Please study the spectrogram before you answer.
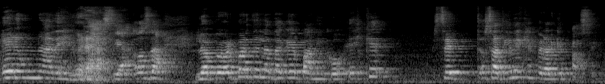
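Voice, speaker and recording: Una mujer joven con acento venezolano, copresentadora de un pódcast, que cuenta en charla casual y animada una historia personal, riéndose de sí misma. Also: female voice, sits high, moderate pace. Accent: Venezuelan Spanish. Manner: animated storytelling, laughing at herself. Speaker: podcast co-host. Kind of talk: casual chat. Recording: echoey room, mic far off, faint hiss.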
